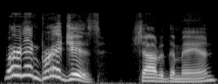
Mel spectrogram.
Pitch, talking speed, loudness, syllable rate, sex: 225 Hz, 135 wpm, -17 LUFS, 7.2 syllables/s, male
